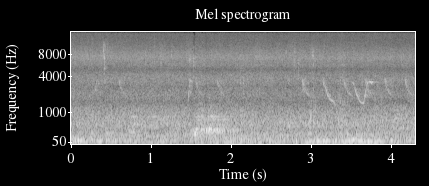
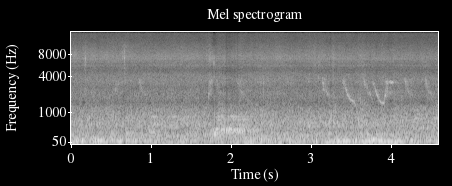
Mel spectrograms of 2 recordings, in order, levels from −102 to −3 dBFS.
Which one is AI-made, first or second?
second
